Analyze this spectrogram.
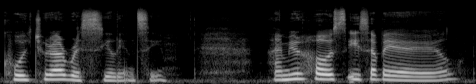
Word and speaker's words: Isabel: resiliency I'm your host Isabel Isabelle Isabel sorry sometimes I just get like I just say my name in like with accent you know Isabel but no Isabel as you can see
